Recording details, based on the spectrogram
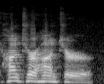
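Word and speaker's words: Hunter × Hunter: I mean, it's mostly interpretive of, like, which main, like Hunter x Hunter, the X there is silent, but The X is silent.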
